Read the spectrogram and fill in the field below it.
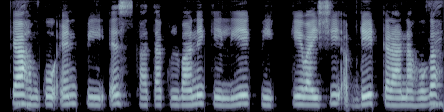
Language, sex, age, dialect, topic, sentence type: Hindi, male, 25-30, Awadhi Bundeli, banking, statement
